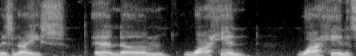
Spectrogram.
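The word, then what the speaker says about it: Hua Hin: Wah Hin is spelled h u a h i n.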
